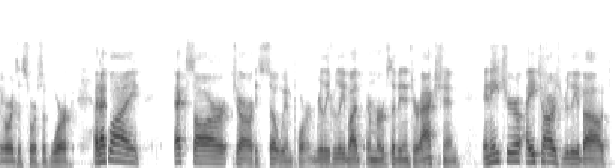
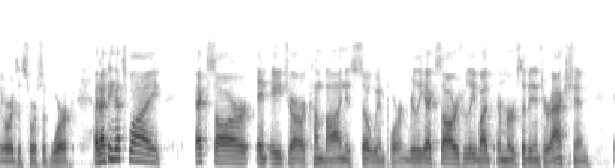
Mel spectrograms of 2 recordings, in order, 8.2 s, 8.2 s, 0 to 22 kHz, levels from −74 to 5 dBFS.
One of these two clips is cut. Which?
first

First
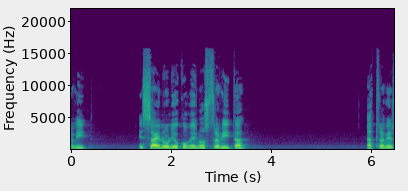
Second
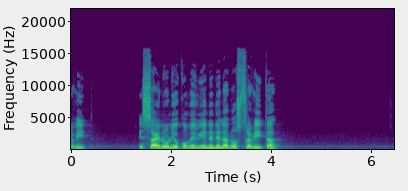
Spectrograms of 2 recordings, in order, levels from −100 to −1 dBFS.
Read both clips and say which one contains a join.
first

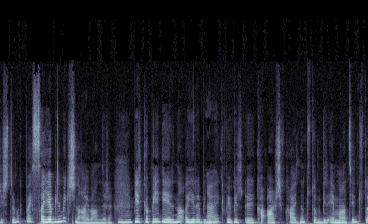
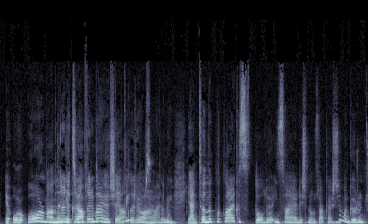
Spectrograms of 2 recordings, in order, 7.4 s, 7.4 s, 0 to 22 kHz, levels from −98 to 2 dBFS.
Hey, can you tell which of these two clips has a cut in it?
second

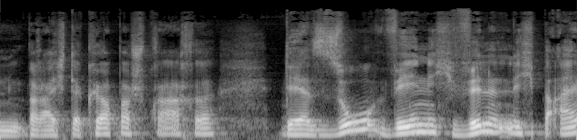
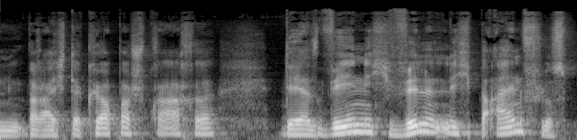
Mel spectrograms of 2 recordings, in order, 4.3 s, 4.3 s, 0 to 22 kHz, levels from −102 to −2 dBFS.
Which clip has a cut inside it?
second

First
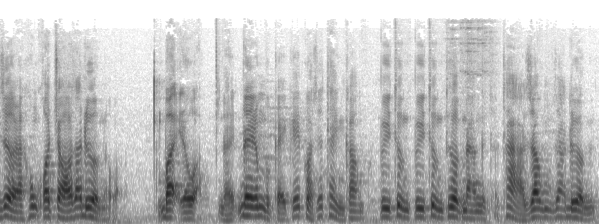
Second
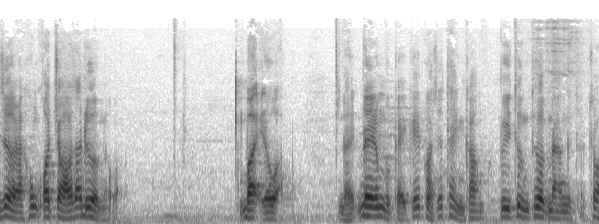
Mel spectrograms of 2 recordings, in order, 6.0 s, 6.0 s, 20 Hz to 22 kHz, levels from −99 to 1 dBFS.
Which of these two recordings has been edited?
first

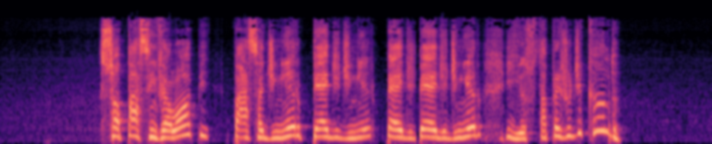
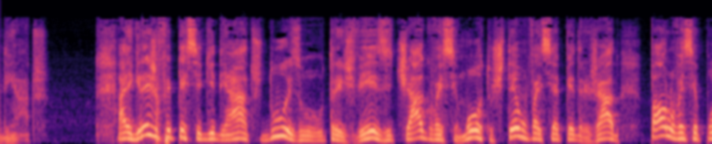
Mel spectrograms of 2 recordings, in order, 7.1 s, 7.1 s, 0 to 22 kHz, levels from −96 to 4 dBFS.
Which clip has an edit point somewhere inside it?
first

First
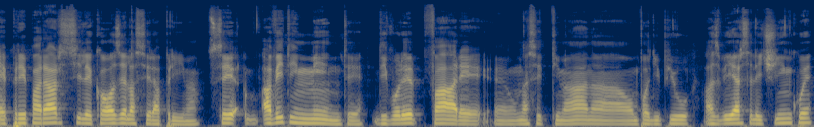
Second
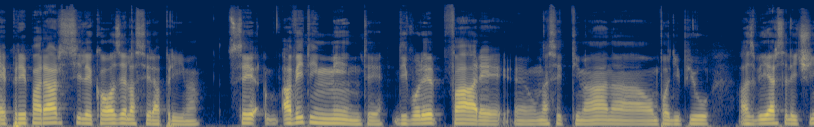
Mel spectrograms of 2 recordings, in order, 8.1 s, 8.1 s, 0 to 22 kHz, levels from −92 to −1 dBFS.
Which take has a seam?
first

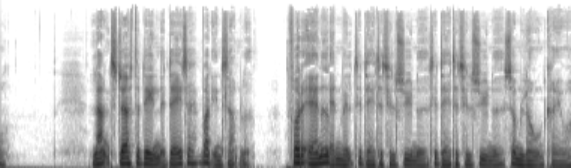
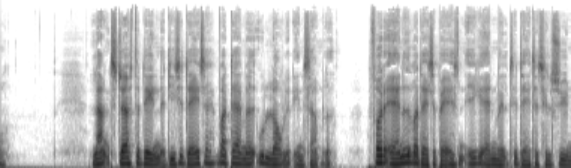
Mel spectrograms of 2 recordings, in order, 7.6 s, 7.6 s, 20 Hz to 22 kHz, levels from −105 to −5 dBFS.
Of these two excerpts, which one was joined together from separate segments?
first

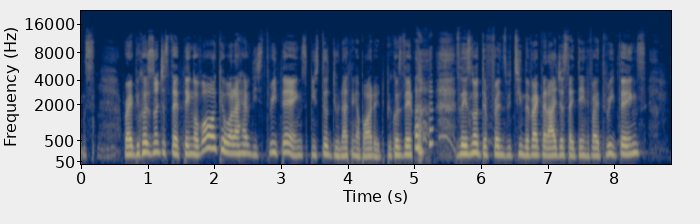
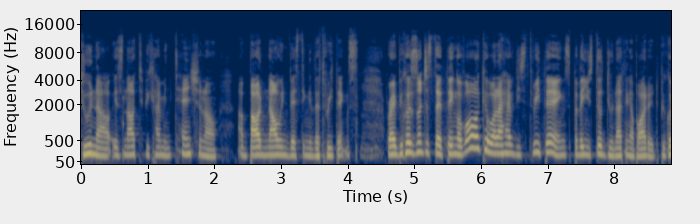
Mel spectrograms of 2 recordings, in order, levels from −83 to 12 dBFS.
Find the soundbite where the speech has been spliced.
first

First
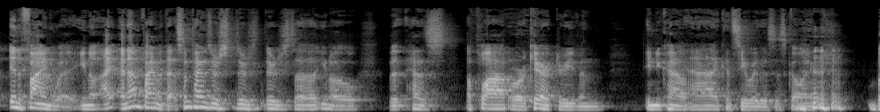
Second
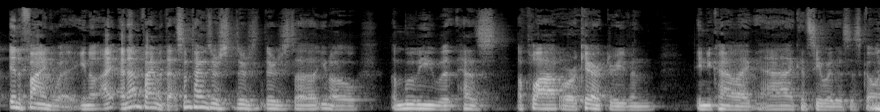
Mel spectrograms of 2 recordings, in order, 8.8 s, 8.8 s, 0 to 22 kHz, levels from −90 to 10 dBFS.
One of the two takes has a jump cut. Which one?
first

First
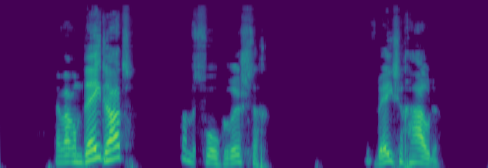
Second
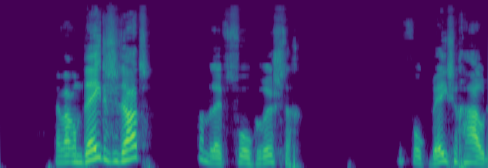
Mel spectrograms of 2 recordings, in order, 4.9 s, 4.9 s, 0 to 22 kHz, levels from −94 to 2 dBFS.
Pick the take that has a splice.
first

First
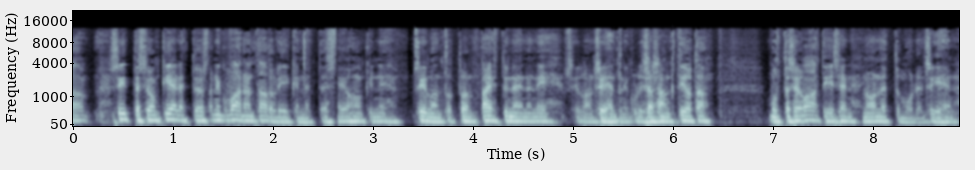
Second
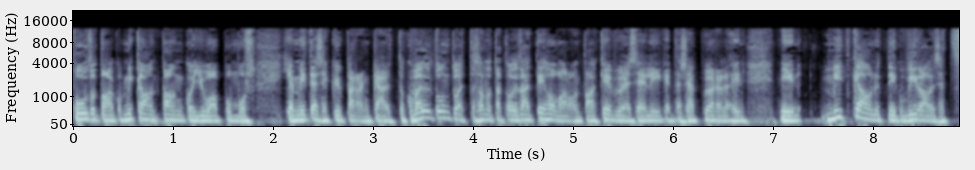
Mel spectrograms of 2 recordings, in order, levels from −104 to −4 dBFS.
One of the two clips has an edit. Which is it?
first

